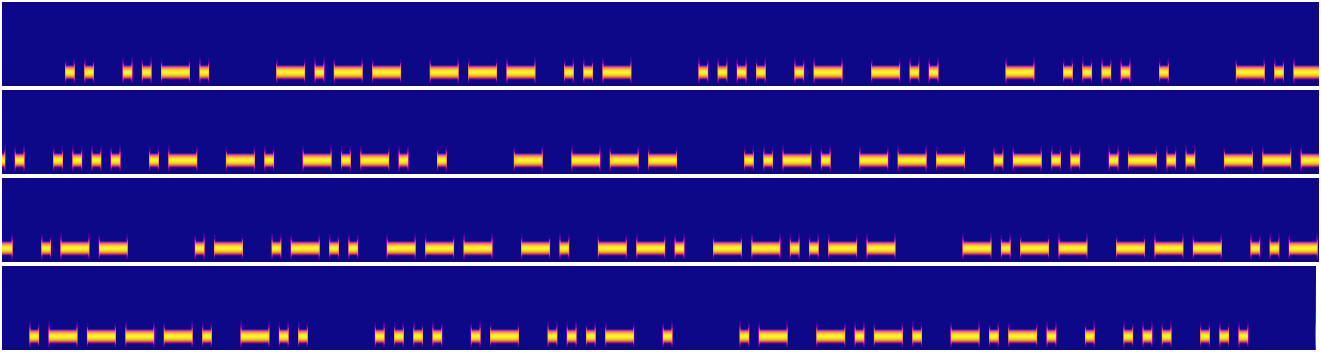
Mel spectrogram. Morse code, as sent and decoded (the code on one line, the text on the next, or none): .. ..-. / -.-- --- ..- / .... .- -.. / - .... / -.-. .... .- -. -.-. / - --- / ..-. --- .-.. .-.. --- .-- / .- .-.. --- -. --. --..-- / -.-- --- ..- .----. -.. / .... .- ...- . / .- -.-. -.-. ... ...
IF YOU HAD THE CHANCE TO FOLLOW ALONG, YOU'D HAVE ACCESS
